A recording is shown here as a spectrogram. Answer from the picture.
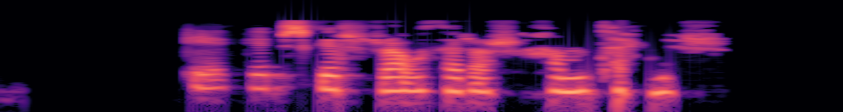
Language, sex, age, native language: Icelandic, female, 20-29, Icelandic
